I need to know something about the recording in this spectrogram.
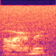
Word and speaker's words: Iommi: How do you pronounce his last name? Iommi.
